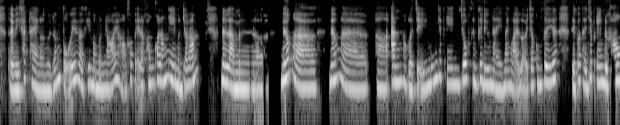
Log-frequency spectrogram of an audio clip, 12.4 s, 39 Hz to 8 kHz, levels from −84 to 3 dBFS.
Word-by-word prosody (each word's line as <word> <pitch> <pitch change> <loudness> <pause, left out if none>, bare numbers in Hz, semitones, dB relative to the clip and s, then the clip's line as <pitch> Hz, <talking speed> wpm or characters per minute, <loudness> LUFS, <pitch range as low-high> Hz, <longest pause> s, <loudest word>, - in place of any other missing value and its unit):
Tại 170 - +3
vì 175 0 +3
khách 280 +12 -5
hàng 200 -5 -1
là 170 - 0
người 170 0 +1
lớn 235 +7 +2
tuổi 245 +3 +1
và 255 -6 -1
khi 230 - -4
mà 210 -2 0
mình 185 -1 +2
nói 190 +9 -1
họ 270 - -4
có 260 - -8
vẻ - - -5
là 215 - -3
không 230 -1 -4
có 265 +1 -3
lắng 260 +2 +1
nghe 265 -4 +1
mình 205 -4 +2
cho 210 - -3
lắm, 225 +2 +1 0.5
nên 255 -2 +5
là 205 -4 +5
mình, 185 0 +5 0.2
ờ, 180 - -2 0.4
"Nếu 265 +5 +6
mà 195 - +2 0.3
nếu 255 +3 +3
mà, 290 -5 -3 0.6
à, 195 - -4 0.2
anh 245 0 +4
hoặc 235 -5 -5
là 180 - +1
chị 180 +1 -2
muốn 235 +6 +1
giúp 300 - -5
em 225 -1 -2
chốt 265 +1 +4
thêm 245 -3 -2
cái 265 - -1
deal 215 -1 +1
này 185 -5 0
mang 200 +2 -2
lại 180 - -2
lợi - - -4
cho 215 - -4
công 220 0 -3
ty 240 -1 +4
á, 275 - +3 0.3
thì 200 - +3
có 255 - -1
thể 205 - -2
giúp 275 +8 -1
em 240 0 +2
được 220 - +6 0.2
hông?" 260 +1 +5
225 Hz, 285 wpm, -19 LUFS, 190-255 Hz, 0.6 s, Nếu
